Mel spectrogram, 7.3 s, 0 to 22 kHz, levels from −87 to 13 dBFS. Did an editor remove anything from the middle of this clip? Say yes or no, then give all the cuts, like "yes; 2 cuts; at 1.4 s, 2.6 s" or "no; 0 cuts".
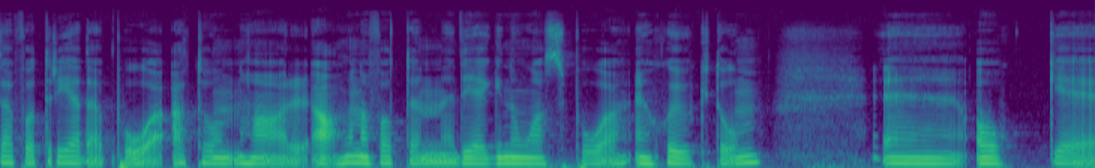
no; 0 cuts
